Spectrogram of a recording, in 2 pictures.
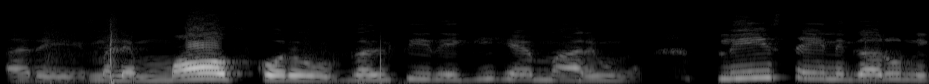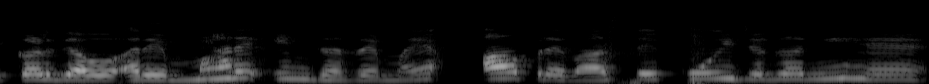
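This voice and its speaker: A woman's voice: on the high side, measured pace, few pauses, highs cut off, a little hiss or hum, natural voice. Woman playing a bossy Marwari husband. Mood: cold, dismissive. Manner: scolding, bossy, sneering questions. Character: angry young husband, harsh, domineering. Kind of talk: comic village skit.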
